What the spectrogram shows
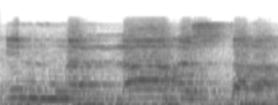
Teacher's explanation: یہاں پر حمزہ وصل بیچ میں ہے، لہذا نہیں پڑھیں گے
